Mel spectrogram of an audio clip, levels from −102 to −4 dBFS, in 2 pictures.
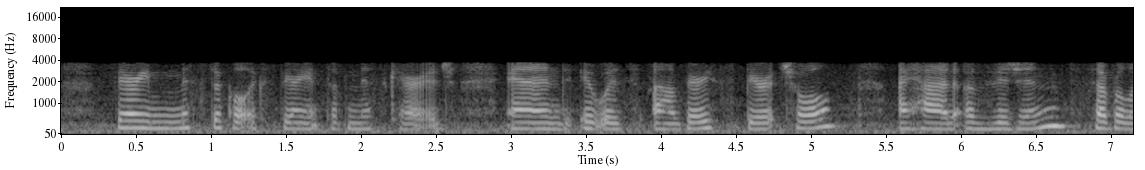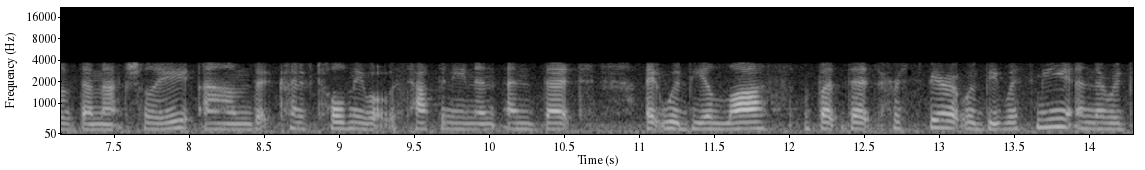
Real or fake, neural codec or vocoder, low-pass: real; none; 3.6 kHz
